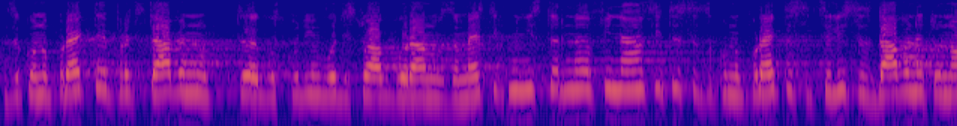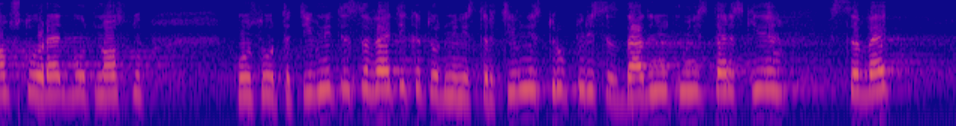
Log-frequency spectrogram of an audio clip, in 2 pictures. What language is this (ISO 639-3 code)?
bul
